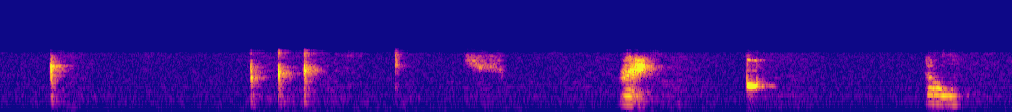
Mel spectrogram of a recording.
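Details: Female African grey parrot perched on top of her cage, making her noises: eight short, varied squawks and whistled chirps scattered irregularly across ten seconds, some sharp and clipped, others rough and drawn out, with quiet gaps between.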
